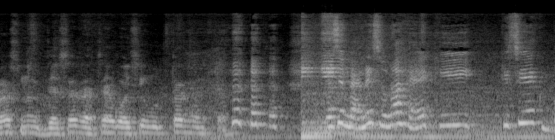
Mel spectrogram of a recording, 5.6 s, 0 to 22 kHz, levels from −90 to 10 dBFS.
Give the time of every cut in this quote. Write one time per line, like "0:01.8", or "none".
0:02.9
